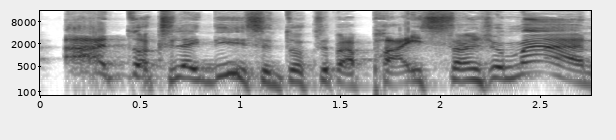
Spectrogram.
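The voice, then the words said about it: Exaggerated put-on French accent. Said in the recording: “it sounds like me doing a French accent”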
